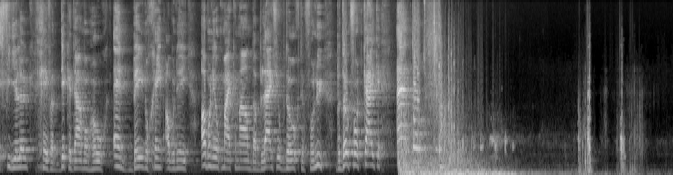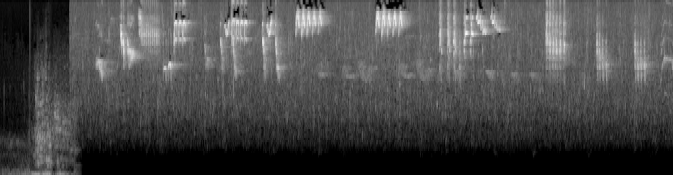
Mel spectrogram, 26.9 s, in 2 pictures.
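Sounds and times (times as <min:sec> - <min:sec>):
sharp hits: 0:08.0 - 0:11.9
low rumble: 0:08.0 - 0:14.8.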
